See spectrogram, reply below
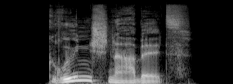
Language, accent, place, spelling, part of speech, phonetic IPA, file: German, Germany, Berlin, Grünschnabels, noun, [ˈɡʁyːnˌʃnaːbl̩s], De-Grünschnabels.ogg
- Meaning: genitive singular of Grünschnabel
